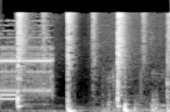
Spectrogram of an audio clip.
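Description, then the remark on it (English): A telephone gives a short, bright ring lasting about half a second, then stops. A few clunky knocks and rustles follow, like a handset being picked up. No one speaks. “Telephone.”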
